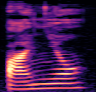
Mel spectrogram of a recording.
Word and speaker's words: paño: Um, my skin, when I get a lot of sun, my face like becomes really unevenly toned like, I get this thing called paño. That's how you say it in Spanish.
